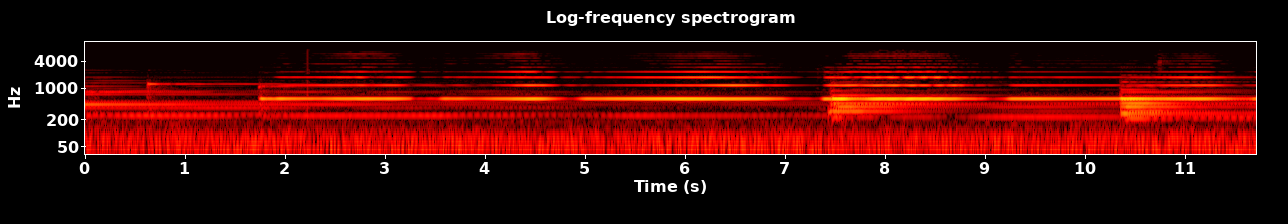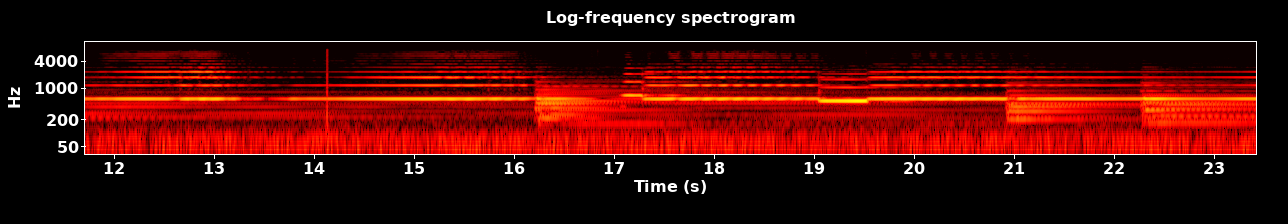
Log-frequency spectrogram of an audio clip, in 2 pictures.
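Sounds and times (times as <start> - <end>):
saxophone sonata: 1.6 - 23.4.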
